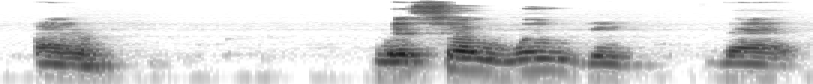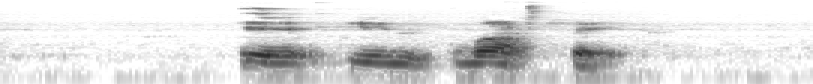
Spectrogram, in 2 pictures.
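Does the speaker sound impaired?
Yes: cerebral palsy; speech not affected.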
